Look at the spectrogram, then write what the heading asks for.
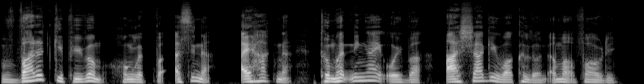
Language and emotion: Manipuri, happy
